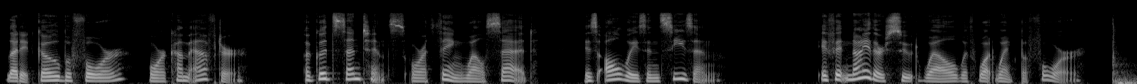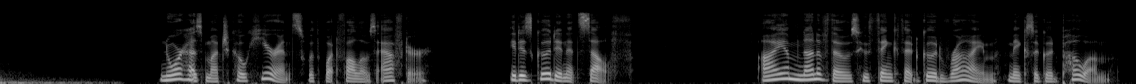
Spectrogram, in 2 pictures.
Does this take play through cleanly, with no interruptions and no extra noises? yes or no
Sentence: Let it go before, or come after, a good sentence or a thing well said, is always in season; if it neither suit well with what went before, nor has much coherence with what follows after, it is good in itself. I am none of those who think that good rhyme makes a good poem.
no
